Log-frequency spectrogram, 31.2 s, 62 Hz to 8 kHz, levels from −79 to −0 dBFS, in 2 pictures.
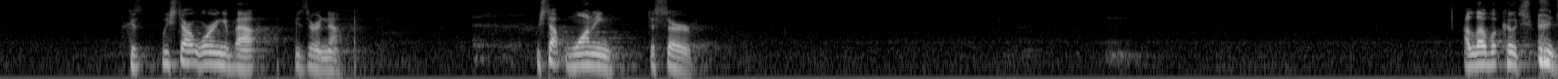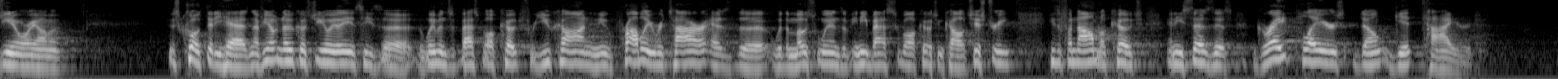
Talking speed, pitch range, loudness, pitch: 140 wpm, 135-170 Hz, -27 LUFS, 155 Hz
